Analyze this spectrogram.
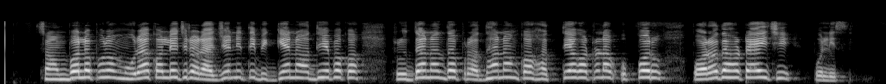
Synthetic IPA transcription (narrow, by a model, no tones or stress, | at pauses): sɔmbɔlɔpuɾɔmuɾakɔled͡ʒɔɾɔɾad͡ʒɔnit̪ibiɡjanɔːd̪ʱjepɔkɔ | ɾud̪anɔnd̪ɔpɾɔd̪ʱanɔŋkɔɦɔt̪jaɡʱɔʈɔɽ̃aupɔɾu | pɔɾɔd̪aɦɔʈajt͡ʃʰipulis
